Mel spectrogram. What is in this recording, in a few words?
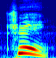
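"jun4", Mandarin Chinese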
